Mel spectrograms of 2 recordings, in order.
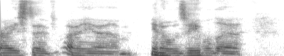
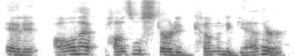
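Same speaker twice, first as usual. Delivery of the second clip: usual speaking voice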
